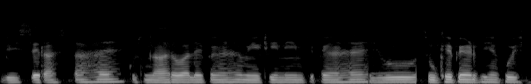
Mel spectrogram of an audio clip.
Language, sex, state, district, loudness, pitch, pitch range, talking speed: Hindi, male, Jharkhand, Sahebganj, -31 LUFS, 105 Hz, 105-110 Hz, 225 wpm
